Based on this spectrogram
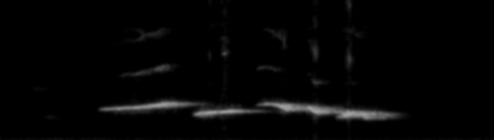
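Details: Single song phrase of an Oriental magpie-robin recorded from a home rooftop: a clear whistled note, a lower sliding whistle, then a burry descending flourish, about one and a half seconds long.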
